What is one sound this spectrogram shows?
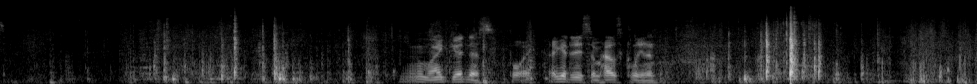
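Objects knock and rattle inside a tractor cab.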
